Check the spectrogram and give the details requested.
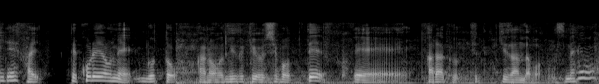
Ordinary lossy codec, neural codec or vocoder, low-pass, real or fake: none; codec, 16 kHz, 4.8 kbps, FACodec; 7.2 kHz; fake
